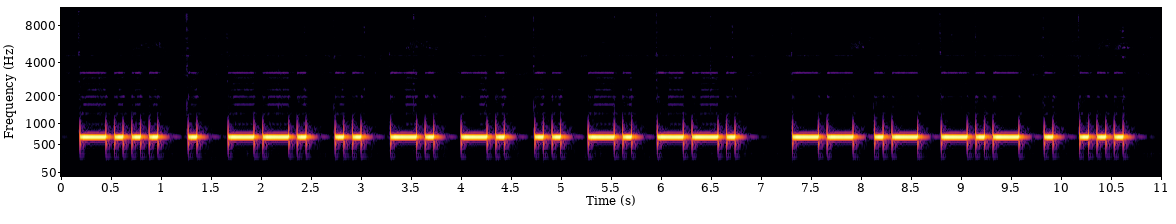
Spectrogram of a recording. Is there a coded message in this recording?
Yes: Morse code from 0.2 to 10.6 s, heard as a keyed tone, about 14 wpm, 660 Hz. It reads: BEGINNING MAKES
